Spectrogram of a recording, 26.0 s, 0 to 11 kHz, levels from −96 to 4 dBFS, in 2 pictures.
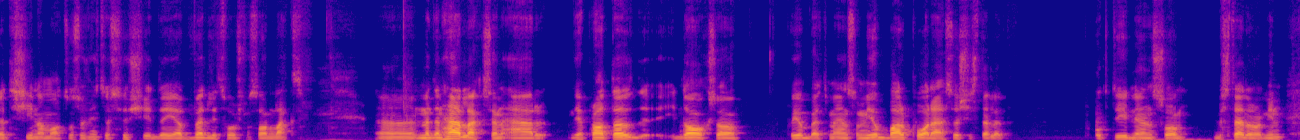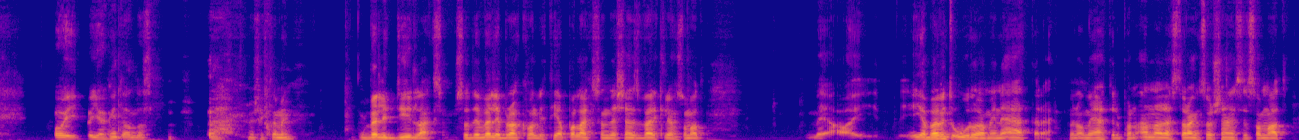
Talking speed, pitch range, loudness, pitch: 200 wpm, 95-115 Hz, -26 LUFS, 100 Hz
